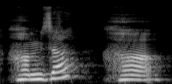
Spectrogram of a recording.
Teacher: हलक के नीचे वाले हिस्से से अदा होते हैं। जब आप इनको अदा करते हैं तो एक वाइब्रेशन सी महसूस होती है आपको हलक के निचले हिस्से में, हमज़ा हा।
